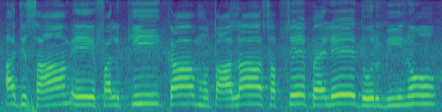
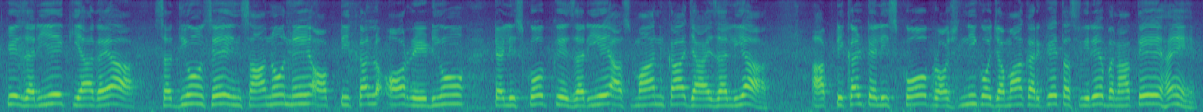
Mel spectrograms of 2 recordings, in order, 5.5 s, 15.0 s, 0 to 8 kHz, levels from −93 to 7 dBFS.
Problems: constant background noise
